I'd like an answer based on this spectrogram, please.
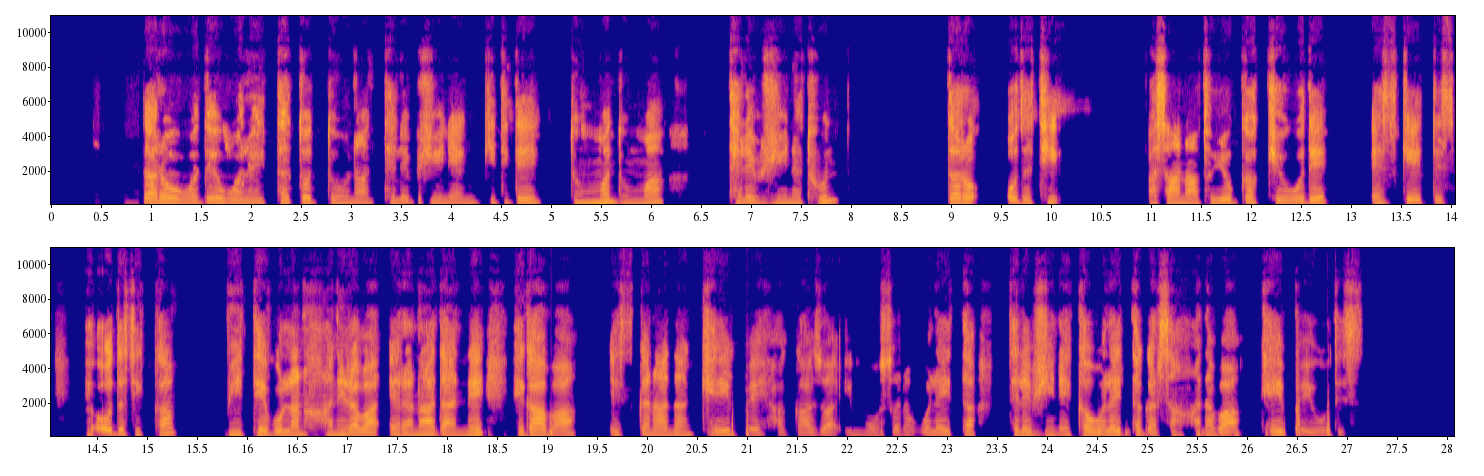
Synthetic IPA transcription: d̪ɐɾɔwɔd̪eːwɐlɐjt̪ːɐt̪ːɔd̪̥oːnaːt̪ʰɛlɛvɪʒɪnɪjɐnɡɪd̪ɪd̪e | d̪̥ʊmːɐd̪ʊmːɐ | t̪ʰɛlɛvɪʒɪnɐt̪ʰuːn | d̪̥ɐɾɔ | ɔd̪ɐt̪ʰɪ | ɐsaːnaːt̪ʰʊjɔɡɐkʰːeɔwɔd̪ɛ | ɛsɡeːt̪ːeːs | hɛʔɔd̪ɐt̪ɪkːɐ | biːt̪ːe̞ːbɔlːɐnhɐnɪɾɐβaːɛɾɐnaːd̪aːnːɛhɛɡaːbaː | ɛsɡɐnaːd̪ɐnkʰejpːɛhɐɡaːzʊaːʔɪmːoːsɐnɐwɐlɐjt̪ːɐ | t̪ʰɛlɛvɪʒɪneːkːɐwɐlɐjt̪ːɐɡɐɾsɐnhɐnɐbaːkʰeːpːɛjo̞ːt̪es

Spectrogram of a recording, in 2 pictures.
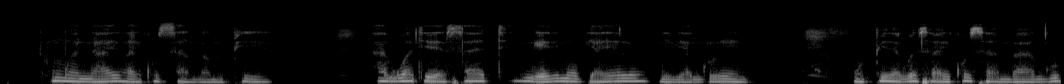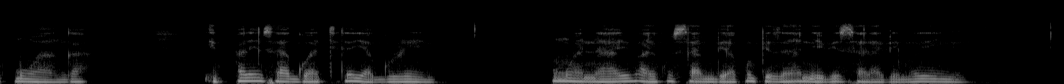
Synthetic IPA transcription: omwaːnaːjo̞alikusaːmbamupʰiːɾa | aɡwaːtʰiɾe̞̰saːtʰiŋɡe̞ːɾimoβjajelo̞niβja̰ɡuɾini | mupiːɾaɡwesaa̰likusaːmbaɡumuwaːŋɡa | epːalesaɡwaːtʰiɾe̞jaɡuɾini | umwaːnaːjoalikusa̰ːmbiɾakuːmpizalanḭβisalaβḭmuliɲuma

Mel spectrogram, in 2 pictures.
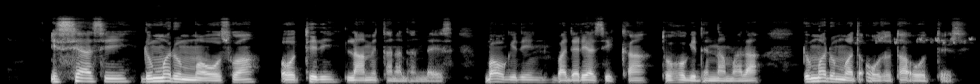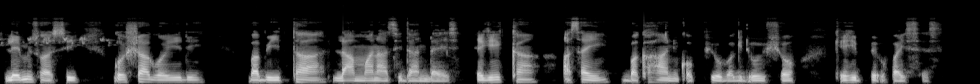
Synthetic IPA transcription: ʔɪsːɪaːsɪd̪ʊmːɐd̪ʊmːɐo̞ːsʊwaː | o̞ːt̪ːɪd̪ɪlaːmɛt̪ːɐnɐd̪ɐnd̪ɐje̞ːs | bɐɔɡɪd̪ɪnbɐd̪ɛɾɪjasɪkʰːɐt̪oːhɔɡɪd̪ɛnːɐmɐlɐ | d̪̥ʊmːɐd̪ʊmːɐt̪ɐʔo̞ːsɔt̪aʔo̞ːt̪ːe̞̰ːsle̞ːmɪsʊwaːsːɪɡɔʃːaːɡɔjɪd̪ɪ | bɐbiːt̪ːaːlaːmːɐnaːsɪd̪ɐnd̪ɐje̞ːshɛɡeːkːɐ | ɐsɐjbɐkɐɦankʼɔpːɪjɔbɐɡɪd̪ɪɔɪʃːɔ | ke̞ːhɪpːɛʔʊfɐjsːe̞ːs

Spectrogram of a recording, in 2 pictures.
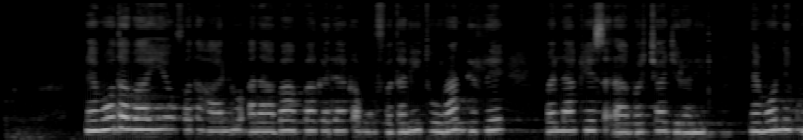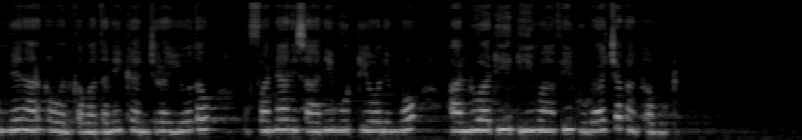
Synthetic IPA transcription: nɐmo̞ːt̪ɐbaːjʔeːʊfːɐt̪ɐɦaːlːuːʔɐlaːbaːɐbːaːɡɐd̪aːkʼɐbuːfːɐt̪ɐniːt̪o̞ːɾaːnd̪ɪrːe̞ː | b̥ɐlːaːke̞ːsːɐᶑaːbːɐt͡ʃːaːd͡ʒɪɾɐniːᶑɐ̥nɐmo̞ːnːɪkʊnːe̞ːnɐɾkɐwɐlkʼɐbɐt̪ɐniːkɐnd͡ʒɪɾɐjo̞ːt̪ɐʔʊ | ʊfːɐnːaːnɪsaːniːmʊᶑɪɔlɪmːo̞ːhaːlːuːɐd̪iːd̪iːmaːfɪɡʊrːaːt͡ʃːɐkɐŋkʼɐbʊːᶑɐ̥

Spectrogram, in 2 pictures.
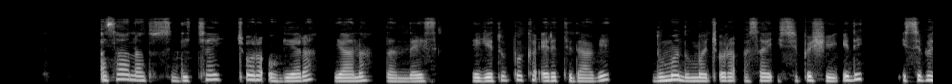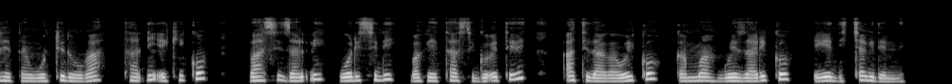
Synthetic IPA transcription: ʔɐsaːnaːt̪ʊ̥sːɪd̪ɪt͡ʃːɐjt͡ʃʼɔɾɐʔɔɡɪjɐɾɐ | jaːnɐd̪ɐnd̪ɐjeːs | hɛɡe̞ːt̪ʊpːɛkːɐʔɛɾɛt̪ːɪd̪aːɡe̞ː | d̪ʊmːɐd̪ʊmːɐt͡ʃʼɔɾɐʔɐsɐjʔɪsːɪpːɛʃiːkʼɪd̪ɪ | ɪsːɪpːɛt̪ɛt̪ːɐnwɔt̪ːɪd̪o̞ːɡaːt̪ʰɐlʔɪʔɛkːɪkːɔ | baːsːɪzɐlʔɪwɔɾɪsːɪd̪ɪbɐke̞ːt̪ʰːaːsːɪɡɔ̰ʔɛt̪ːɪd̪ɪ | ʔɐ̰t̪ːɪd̪aːɡaːwɔjkːɔɡ̥ɐmːaːɡʊjɛzaːɾɪkːɔ | hɛɡe̞ːd̪ɪt͡ʃːɐɡɪd̪ɛnːɛ

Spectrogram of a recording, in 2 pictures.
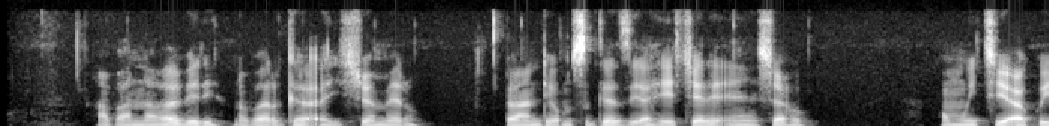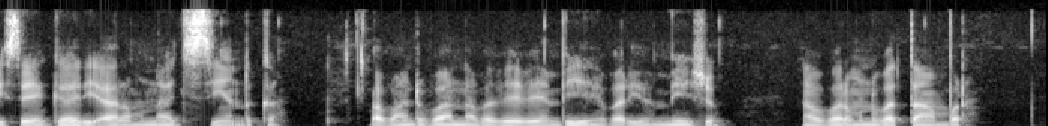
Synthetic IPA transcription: a̰βaːnaβaβiɾiniβaɾiɡa̰ehiʃo̞me̞ɾo̞ | kaːndio̞musiɡazḭʔaɦeːceɾe̞̰ʔeɲʃaɦo̞ | omwiːcia̰kwiːse̞ːɡaɾḭʔaɾimunaɟi̥siːndika | a̰βaːndiβaːnaβaβe̞βe̞ːmbiːɾeβaɾijo̞mmiːʃo̞ | naβoβaɾimuniβataːmbuɾa

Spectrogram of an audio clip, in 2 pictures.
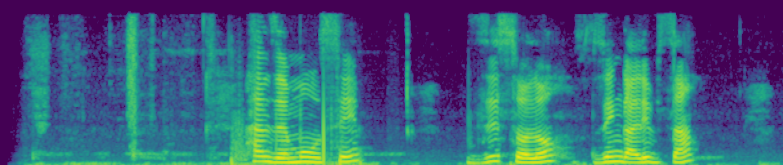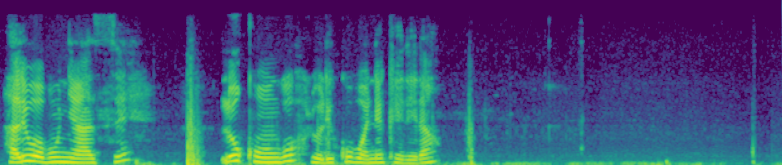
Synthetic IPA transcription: hanze̞muːsi | ziso̞lo̞ziːŋɡaliβusa | haliwo̞βuɲaːt͡si | lukuːŋɡululikuβo̞ne̞ke̞ɾeɾa

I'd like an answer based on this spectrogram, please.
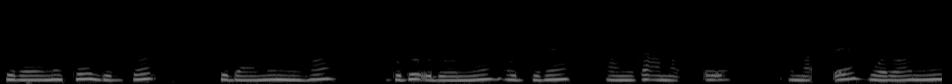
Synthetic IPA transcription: fiɾeːnɛt̪ɛɡɪd̪ːɔ | sid̪amunːɪɦa | bʊd̪uʊd̪uːnːɛɔd̪ːɪɾɛ | aŋɡa | mɐɗɛwɔɾoːnːu

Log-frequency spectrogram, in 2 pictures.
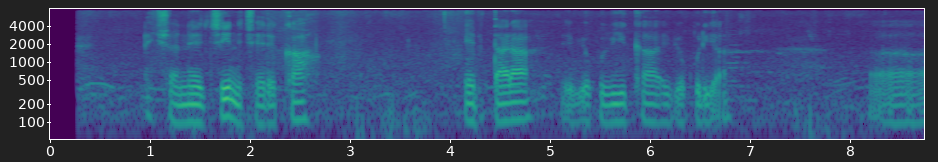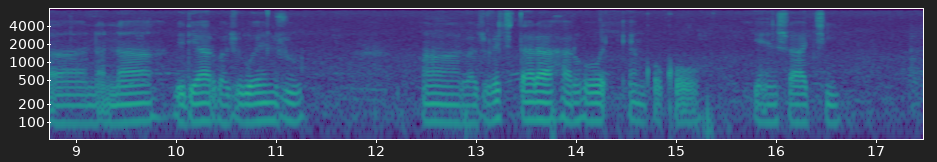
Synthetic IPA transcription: e̞ci̥ʃane̞ːcinice̞ːɾe̞kʰa | e̞βitaɾae̞̰βjo̞ːkuβiːkʰaeβjo̞̰ːkuɾja̰ | na̰naβiɾjaɾuβazuɾwe̞ːɲʒu | ɾuβaʒuɾwe̞ːci̥taɾaɦaɾiho̞e̞ŋkʰo̞̰kʰo̞̰ | je̞̰ːɲʃaːci

